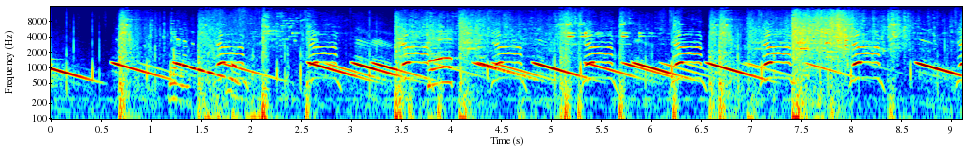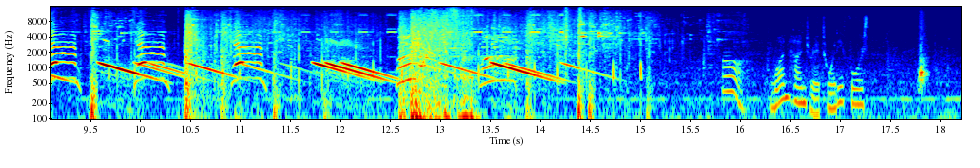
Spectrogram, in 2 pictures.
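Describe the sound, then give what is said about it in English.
Light bulbs drop one after another, each with a quick descending whistle ending in a bright, glassy shatter. Loud, rapid and overlapping throughout, then thinning out near the end over a low steady hum. “There seems to be a switch at the right side of this room, but bulbs are falling like rain.”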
